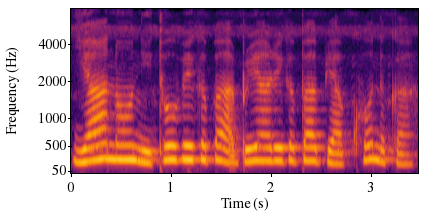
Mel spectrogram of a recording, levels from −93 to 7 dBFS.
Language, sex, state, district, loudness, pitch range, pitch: Garo, female, Meghalaya, South Garo Hills, -13 LUFS, 220-255 Hz, 240 Hz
